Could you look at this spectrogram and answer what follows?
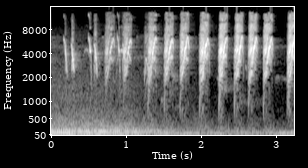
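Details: Caged long-tailed shrike singing, used as a tutor bird to prompt others. Soft scratchy notes give way to loud, evenly spaced harsh chirps, roughly seven a second near the end.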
